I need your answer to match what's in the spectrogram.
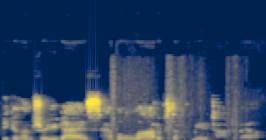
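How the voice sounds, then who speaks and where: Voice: mid-range voice, quick pace, sharp tone, a little hiss or hum, rough recording. A young adult speaker chatting casually as a video host, rambling, thinking aloud and often self-correcting. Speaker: video host answering viewer questions while gaming. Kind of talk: casual rambling gaming chat.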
